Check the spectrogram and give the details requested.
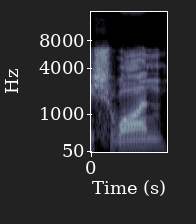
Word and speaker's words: Schwann: oh schwann is it am i pronouncing that right schwann you can call me schwann uh sean was my father oh okay i'll go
